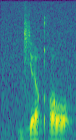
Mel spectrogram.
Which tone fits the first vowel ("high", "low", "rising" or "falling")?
low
